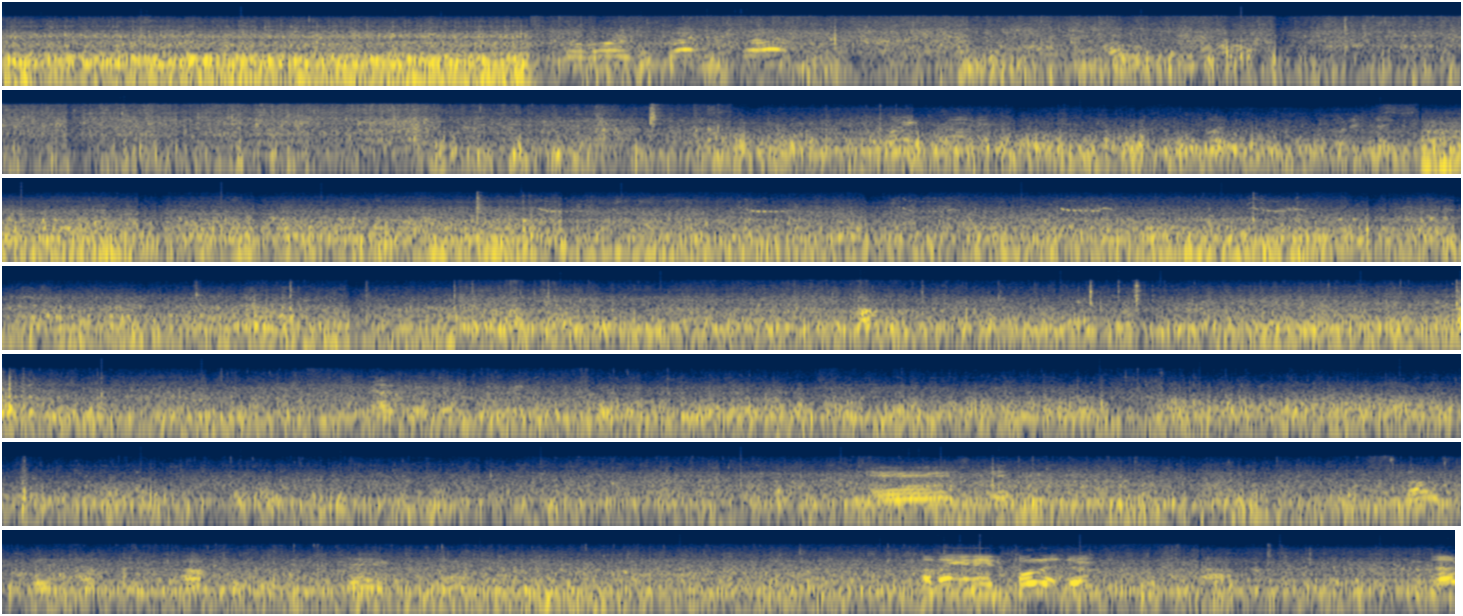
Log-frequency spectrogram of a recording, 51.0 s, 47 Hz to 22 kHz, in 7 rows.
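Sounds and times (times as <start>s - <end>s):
wind noise on microphone: 0.0s - 51.0s.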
